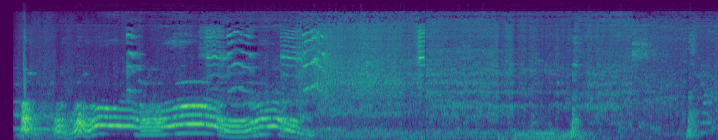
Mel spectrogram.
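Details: American Pit Bull Terrier howling: a few sharp yelps, then a wavering, harmonic howl rising and falling for about four seconds, fading into quieter background noise with faint yelps.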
